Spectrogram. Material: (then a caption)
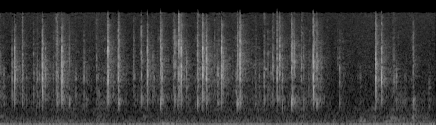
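Plastic. A hollow white plastic game controller is held in both hands while its buttons are rapidly tapped and clicked with thumbs and fingertips. The result is a quick, irregular run of short, bright plastic clicks with almost no ring, set over a quiet background.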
